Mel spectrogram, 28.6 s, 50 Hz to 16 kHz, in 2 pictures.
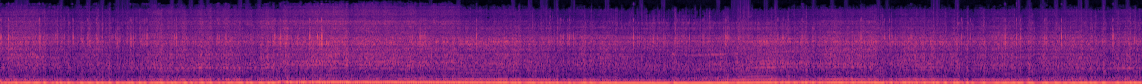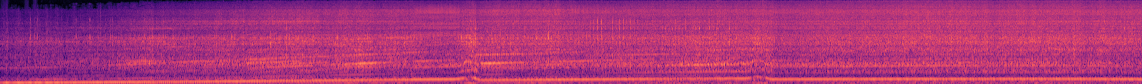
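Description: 2005 Kawasaki ZX-10R's inline-four engine with an aftermarket DanMoto racing exhaust, heard from on the bike at speed. The note holds fairly steady through the corners for the first half. From just past halfway it climbs steadily as the bike accelerates, with two brief breaks in the note a few seconds apart, and stays high near the end.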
